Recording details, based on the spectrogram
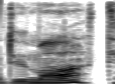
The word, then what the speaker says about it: Dumas: Das Buch heißt Mein Leben ist Musik, die 21 wichtigsten Frauen der klassischen Musik von Christina Dumas. Die spricht sich natürlich französisch aus, der Nachname. Christina Dumas,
